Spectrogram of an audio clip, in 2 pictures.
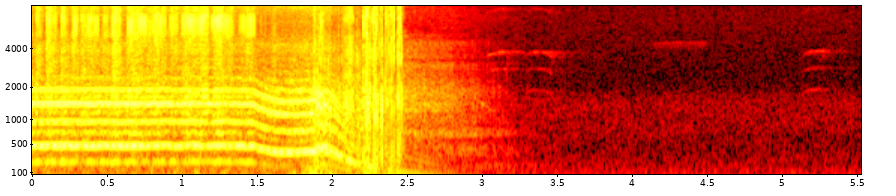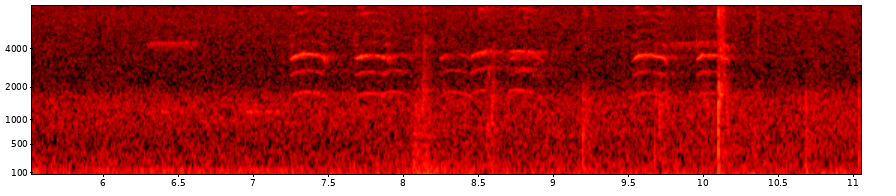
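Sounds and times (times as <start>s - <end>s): faint bird chirps: 3.0s - 5.5s, 6.2s - 10.3s.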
